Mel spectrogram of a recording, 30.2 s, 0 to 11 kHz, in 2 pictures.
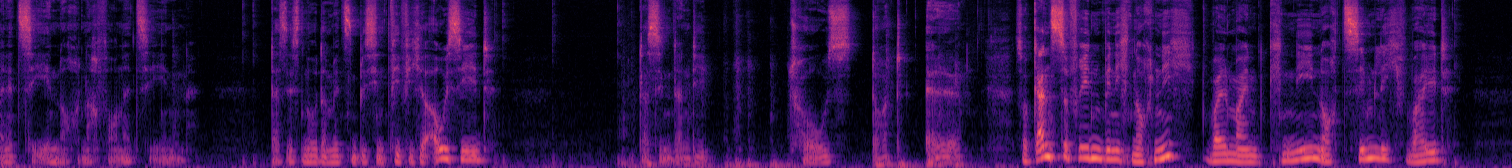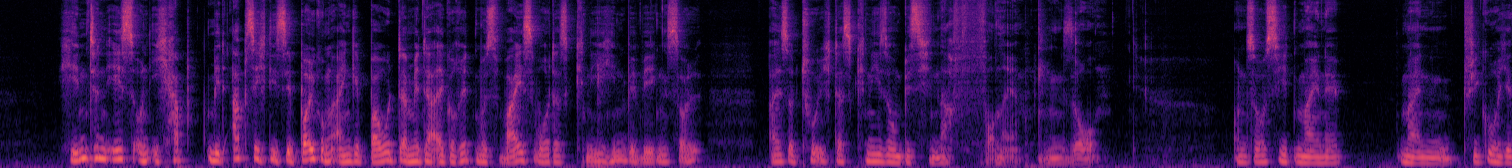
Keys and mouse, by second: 5.0-12.5 drag, 14.3 right click, 21.0 g, 25.4-29.1 middle drag.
